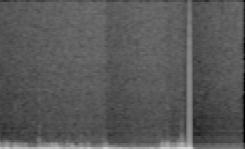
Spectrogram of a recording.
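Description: Handling noise on a handheld microphone carried while walking: irregular low thuds and rumble, ending in one sharp click near the end.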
